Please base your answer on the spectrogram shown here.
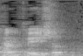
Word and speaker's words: temptation: The temptation, P가 묵음이야. temptation, 유혹.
